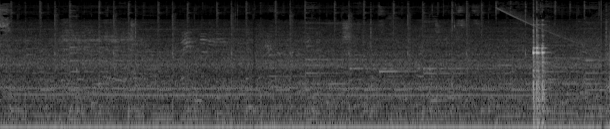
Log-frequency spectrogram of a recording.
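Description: A steady low hum, with one sharp clink of a small glass seasoning bottle near the end.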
